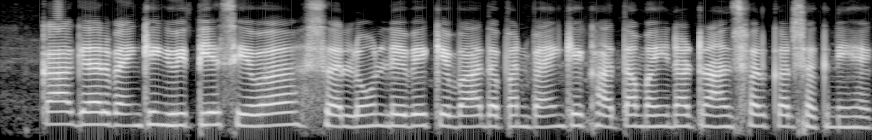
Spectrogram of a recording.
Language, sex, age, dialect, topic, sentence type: Magahi, female, 31-35, Southern, banking, question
